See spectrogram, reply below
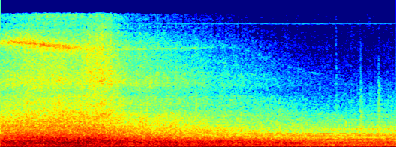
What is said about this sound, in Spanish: El futbolista se sube a otro coche estratégicamente aparcado en un cruce de caminos, pisa el acelerador a fondo y desaparece del lugar a toda prisa.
